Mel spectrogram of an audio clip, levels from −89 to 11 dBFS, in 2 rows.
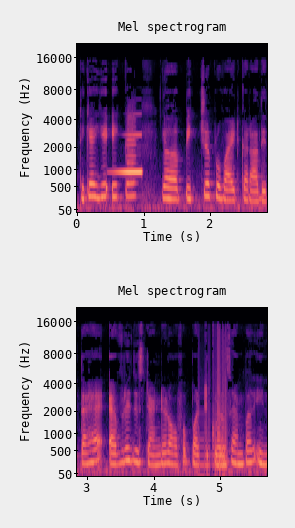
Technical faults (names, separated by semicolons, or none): loudspeaker feedback squeal; robotic sound from repeated short buffers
